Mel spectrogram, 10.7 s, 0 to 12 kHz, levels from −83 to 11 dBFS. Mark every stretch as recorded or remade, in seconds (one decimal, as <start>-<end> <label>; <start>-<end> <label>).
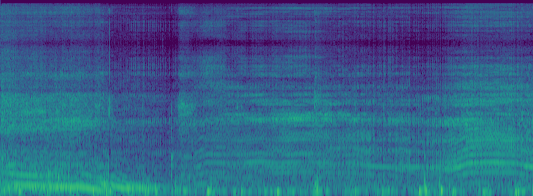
0.0-2.0 remade; 2.0-3.5 recorded; 3.5-4.5 remade; 4.5-10.7 recorded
